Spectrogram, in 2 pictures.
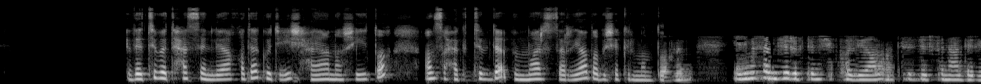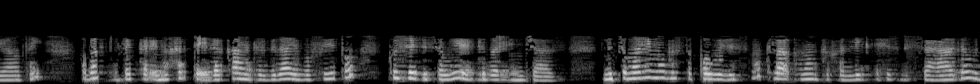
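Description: At 6.64 s, right after "تبدأ بممارسة الرياضة بشكل", the adaptive stream switches to a lower bitrate and stays there to the end. Everything above 3.7 kHz vanishes, and the speech turns dull and swirly, which fits a drop from roughly 96 to 8 kbit/s AAC. Unlike a buffering stall, the quality changes instantly with no gap.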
